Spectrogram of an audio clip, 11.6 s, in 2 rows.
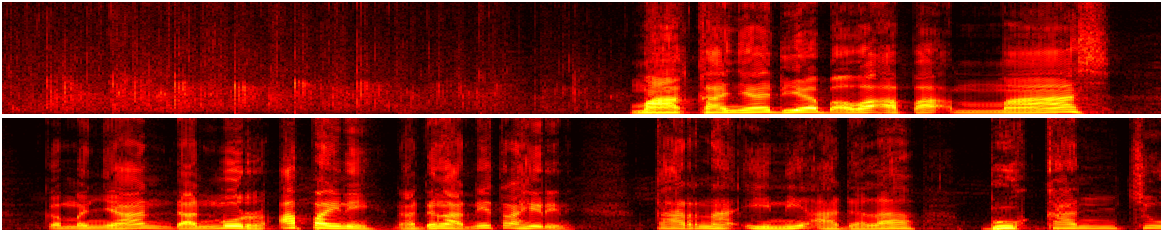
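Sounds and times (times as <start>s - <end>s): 
audience applauding: 0.0s - 3.2s
speech: 3.1s - 11.5s.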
